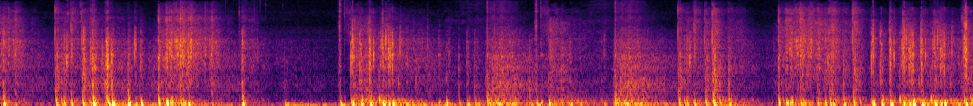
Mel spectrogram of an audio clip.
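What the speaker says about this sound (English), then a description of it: "Let's get our artillery firing on them." Artillery and massed gunfire rattle through a Grand Tactician battle at Gettysburg, with dense bursts of rapid volleys coming in waves, pausing briefly and resuming, loud and continuous without talk.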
